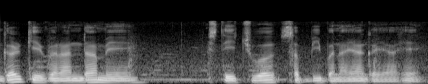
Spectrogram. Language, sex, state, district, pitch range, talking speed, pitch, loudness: Hindi, male, Arunachal Pradesh, Lower Dibang Valley, 85-105 Hz, 140 wpm, 95 Hz, -14 LUFS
